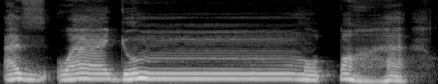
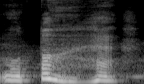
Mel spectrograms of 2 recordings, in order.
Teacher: pangkal lidahnya terangkat ke atas gitu ya, biar terdengar tebal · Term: huruf to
